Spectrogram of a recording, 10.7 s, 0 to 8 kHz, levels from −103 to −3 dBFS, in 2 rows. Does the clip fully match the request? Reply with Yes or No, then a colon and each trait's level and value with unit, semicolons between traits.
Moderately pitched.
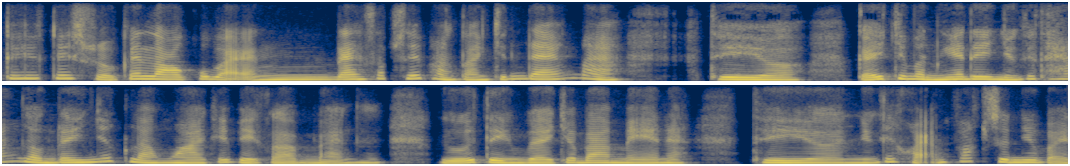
No: high, 210 Hz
